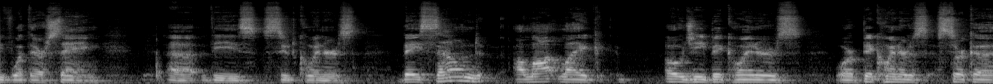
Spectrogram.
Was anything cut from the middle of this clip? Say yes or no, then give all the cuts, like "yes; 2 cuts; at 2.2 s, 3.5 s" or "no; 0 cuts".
no; 0 cuts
